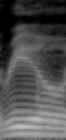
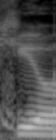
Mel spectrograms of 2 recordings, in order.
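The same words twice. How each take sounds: First: The word begins with an English R sound. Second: The word begins with a sound like H.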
